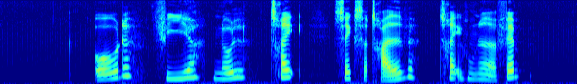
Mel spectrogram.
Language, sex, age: Danish, female, 47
